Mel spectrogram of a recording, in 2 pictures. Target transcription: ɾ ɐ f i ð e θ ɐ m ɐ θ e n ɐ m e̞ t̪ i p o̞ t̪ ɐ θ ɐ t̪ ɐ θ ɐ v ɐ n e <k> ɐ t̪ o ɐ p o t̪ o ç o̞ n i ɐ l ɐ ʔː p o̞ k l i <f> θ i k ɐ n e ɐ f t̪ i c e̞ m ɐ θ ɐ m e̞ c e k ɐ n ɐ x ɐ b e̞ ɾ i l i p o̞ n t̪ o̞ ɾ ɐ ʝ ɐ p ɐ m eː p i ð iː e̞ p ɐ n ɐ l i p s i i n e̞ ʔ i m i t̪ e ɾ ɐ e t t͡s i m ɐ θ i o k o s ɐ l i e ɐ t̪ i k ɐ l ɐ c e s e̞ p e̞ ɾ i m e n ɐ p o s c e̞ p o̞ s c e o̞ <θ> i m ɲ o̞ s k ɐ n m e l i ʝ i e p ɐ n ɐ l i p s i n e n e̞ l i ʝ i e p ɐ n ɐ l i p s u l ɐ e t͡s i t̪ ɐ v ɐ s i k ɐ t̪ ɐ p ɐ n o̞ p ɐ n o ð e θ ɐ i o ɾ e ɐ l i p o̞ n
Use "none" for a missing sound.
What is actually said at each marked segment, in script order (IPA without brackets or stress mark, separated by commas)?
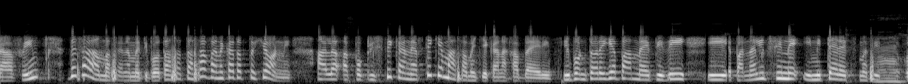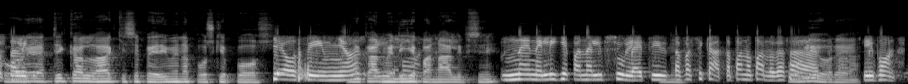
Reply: k, s, θ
